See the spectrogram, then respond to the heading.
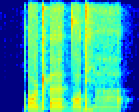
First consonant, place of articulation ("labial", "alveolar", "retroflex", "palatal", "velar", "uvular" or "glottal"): alveolar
